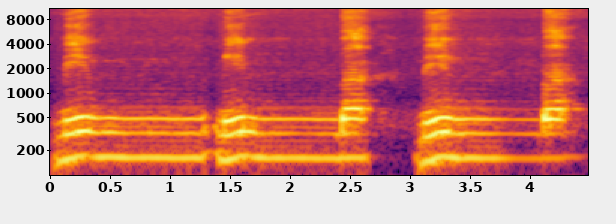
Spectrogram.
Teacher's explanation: cara baca yang kita pakai adalah iktibakus safatain, yaitu merapatkan bibir dengan lembut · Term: iqlab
